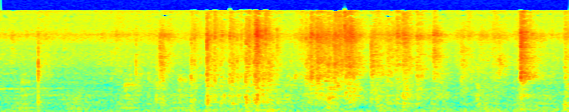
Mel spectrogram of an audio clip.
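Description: Spiced tomato masala paste sizzling and crackling softly in a frying pan, with a sharp click about five seconds in.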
